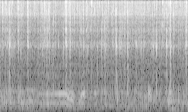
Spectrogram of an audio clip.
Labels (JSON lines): {"label": "biophony, cascading saw", "recorder": "HydroMoth"}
